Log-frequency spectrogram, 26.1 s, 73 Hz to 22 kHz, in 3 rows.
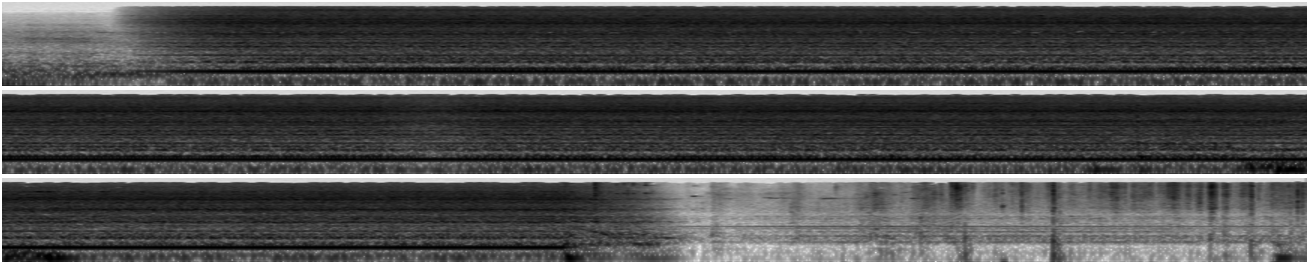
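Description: AL960B metal lathe running steadily with a strong hum and whine, turning an aluminium piston blank down to its finished 0.875 inch outside diameter. It starts about a second in and stops abruptly a few seconds before the end, leaving faint clicks and rustling as the work is wiped with a rag.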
